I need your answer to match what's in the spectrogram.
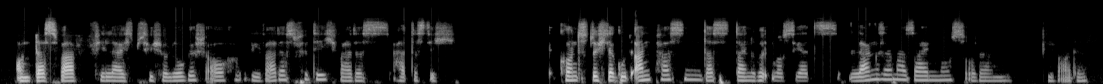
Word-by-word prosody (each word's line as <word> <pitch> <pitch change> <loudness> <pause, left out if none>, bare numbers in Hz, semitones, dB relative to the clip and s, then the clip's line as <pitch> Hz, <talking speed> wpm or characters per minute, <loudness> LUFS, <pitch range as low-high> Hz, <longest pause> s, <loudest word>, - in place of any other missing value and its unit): Und 165 0 +4
das 170 0 +8
war 170 - +7
vielleicht 170 -2 -2
psychologisch 180 +2 -2
auch 185 +2 -4
wie 170 -4 -7
war 175 - -1
das 210 0 0
für - - -5
dich? 225 -3 -3
War 170 -1 -3
das 170 0 -2
hat - - -6
es - - +1
dich - - -5 1.0
konntest 190 -1 +3
du - - +8
dich - - +5
da 185 - +7
gut 180 +1 +1
anpassen, 220 +2 +1
dass 180 -1 0
dein 180 -1 -1
Rhythmus 175 -1 -2
jetzt 175 -1 -4
langsamer 220 +6 -1
sein 195 -1 -2
muss 200 0 -4
oder 170 0 -8 0.5
wie 170 - -11
war - - -7
das? 165 0 -9
180 Hz, 180 wpm, -22 LUFS, 170-205 Hz, 1.0 s, das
